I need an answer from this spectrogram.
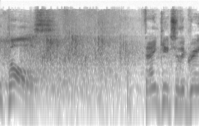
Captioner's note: some Applause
